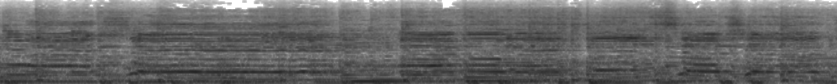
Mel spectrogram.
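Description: Live rock band playing a long instrumental stretch: a busy, moving bass guitar line under electric guitar.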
